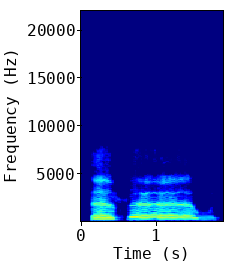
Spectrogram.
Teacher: Hujung lidah menyentuh ke pangkal gigi atas. Huruf ta nipis. Ta. Jadi mulut nipis.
